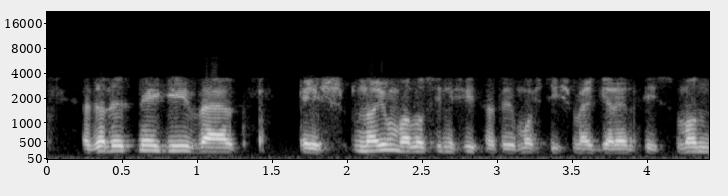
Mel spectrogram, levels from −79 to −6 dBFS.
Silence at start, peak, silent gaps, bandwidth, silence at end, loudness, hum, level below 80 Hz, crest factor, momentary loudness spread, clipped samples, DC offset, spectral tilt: 0.25 s; -10 dBFS; none; 5.4 kHz; 0 s; -25 LUFS; none; -60 dBFS; 14 dB; 10 LU; under 0.1%; under 0.1%; -5 dB/octave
